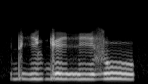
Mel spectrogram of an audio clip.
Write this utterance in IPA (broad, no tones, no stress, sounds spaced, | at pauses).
dʱ i lʲ ɡ e i̯ ɦ i z u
